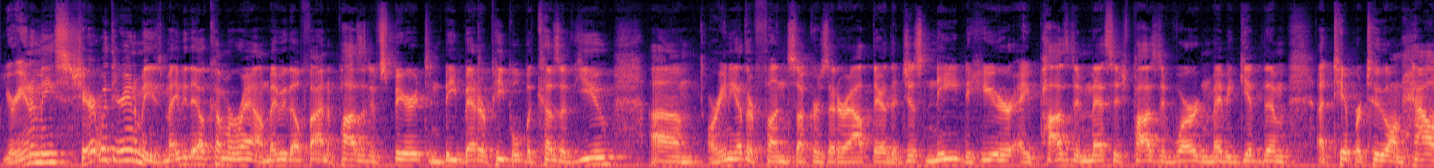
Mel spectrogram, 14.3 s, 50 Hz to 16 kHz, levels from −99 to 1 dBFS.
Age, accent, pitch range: 30-49, American, 100-125 Hz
